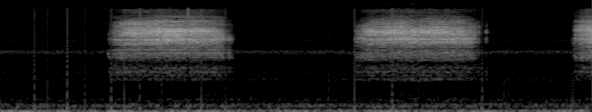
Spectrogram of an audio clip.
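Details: Barn owl young, seven wild owlets in a nest box, beg while their mother feeds them: harsh breathy hissing screeches, two long bursts and the start of a third, over a low rumbling background.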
